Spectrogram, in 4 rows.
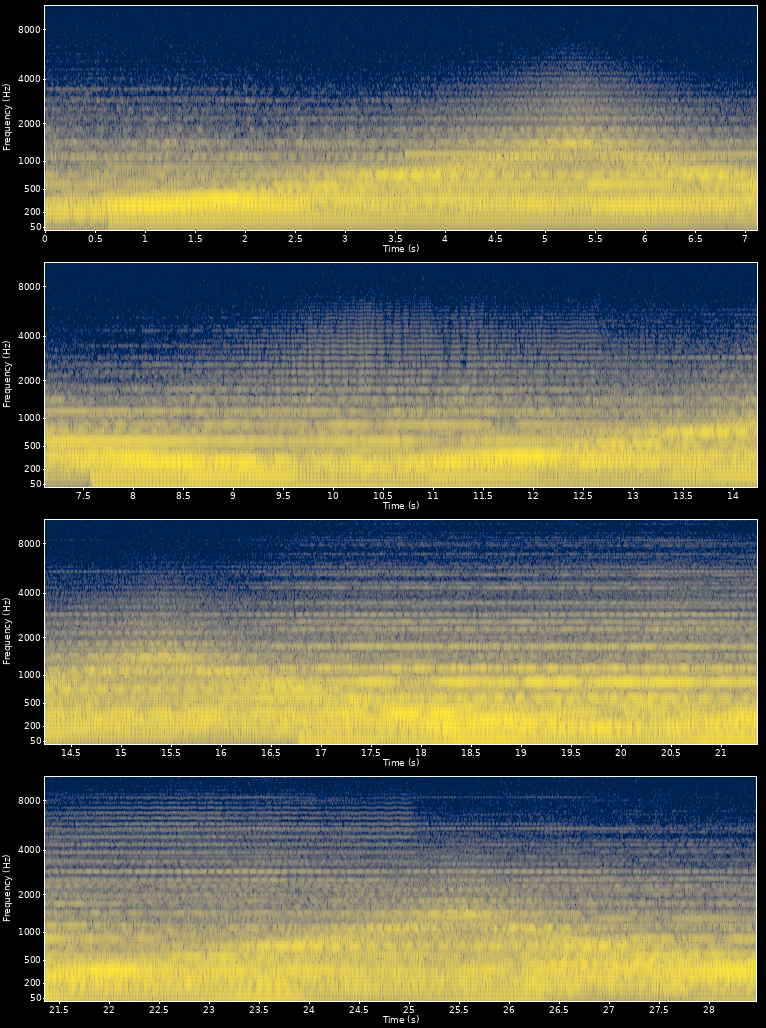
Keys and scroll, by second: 7.5 a, 24.2 z.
